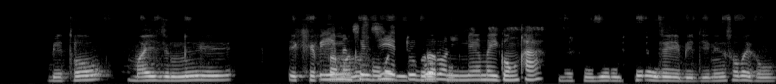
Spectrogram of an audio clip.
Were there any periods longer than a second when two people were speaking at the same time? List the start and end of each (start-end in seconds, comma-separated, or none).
3.2-5.3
